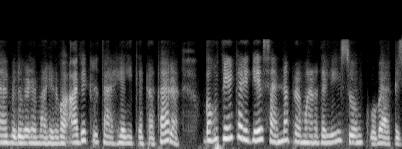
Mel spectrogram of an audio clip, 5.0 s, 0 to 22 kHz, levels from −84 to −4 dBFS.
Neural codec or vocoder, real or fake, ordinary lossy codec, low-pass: codec, 16 kHz, 1 kbps, FreqCodec, smaller model; fake; none; 7.2 kHz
